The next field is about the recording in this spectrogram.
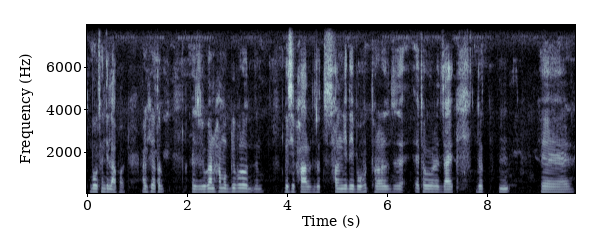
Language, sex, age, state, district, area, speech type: Assamese, male, 30-45, Assam, Morigaon, rural, spontaneous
